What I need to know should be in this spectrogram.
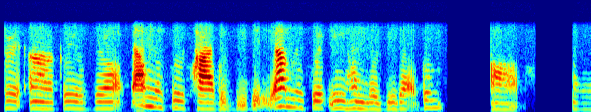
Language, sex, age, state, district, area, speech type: Manipuri, female, 18-30, Manipur, Chandel, rural, conversation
